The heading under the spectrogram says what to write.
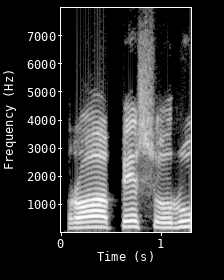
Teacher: র পেশ রু, মুখ গোল হবে, পুর। পুর মানে মোটা।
